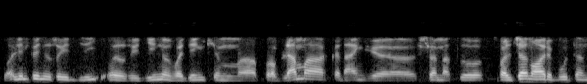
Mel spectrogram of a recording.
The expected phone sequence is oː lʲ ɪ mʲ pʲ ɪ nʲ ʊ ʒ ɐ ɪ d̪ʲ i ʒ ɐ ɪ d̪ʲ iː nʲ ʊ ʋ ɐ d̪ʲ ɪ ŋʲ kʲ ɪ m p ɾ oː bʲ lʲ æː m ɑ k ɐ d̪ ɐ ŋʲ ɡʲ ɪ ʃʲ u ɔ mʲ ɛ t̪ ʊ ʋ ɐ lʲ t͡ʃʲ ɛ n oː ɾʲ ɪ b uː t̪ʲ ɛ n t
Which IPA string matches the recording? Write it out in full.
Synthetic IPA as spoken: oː lʲ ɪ mʲ pʲ ɪ nʲ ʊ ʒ ɐ ɪ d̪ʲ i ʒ ɐ ɪ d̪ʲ iː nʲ ʊ ʋ ɐ d̪ʲ ɪ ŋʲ kʲ ɪ m p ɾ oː bʲ lʲ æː m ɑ k ɐ d̪ ɐ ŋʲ ɡʲ ɪ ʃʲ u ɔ mʲ ɛ t̪ ʊ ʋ ɐ lʲ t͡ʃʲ ɛ n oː ɾʲ ɪ b uː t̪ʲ ɛ n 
